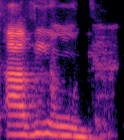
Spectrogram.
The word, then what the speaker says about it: avion: Some of you were pronouncing it as avion. It is, you don't have to pronounce the last N. You just have to pronounce till avion. And it's a nasal sound, so just put a dot. It should be avion. Avion. Okay? Don't have to pronounce the N.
